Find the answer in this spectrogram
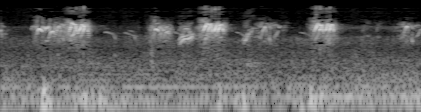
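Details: Sparrow attacking its reflection in a mirror: loud, harsh chirps in short bunches about every second, some with quick descending notes, over a low background hum.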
